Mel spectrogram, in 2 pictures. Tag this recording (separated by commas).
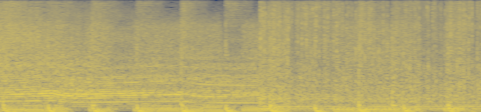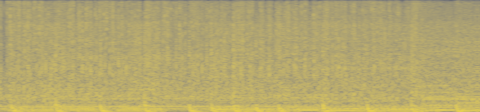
Car passing by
